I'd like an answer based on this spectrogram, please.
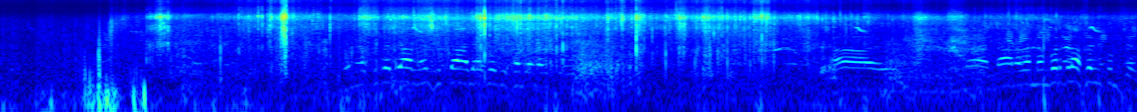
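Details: Kamori goats at crossing and meeting, giving quavering, harmonic bleats in clusters toward the end, each a short shaky wail, against people talking nearby and a steady high hiss outdoors.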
